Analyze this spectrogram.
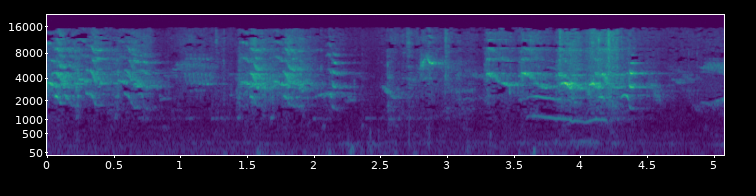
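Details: Baby ringneck parakeets giving bursts of high, raspy squawks and chirps in uneven clusters, with a short rising whistle between them.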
